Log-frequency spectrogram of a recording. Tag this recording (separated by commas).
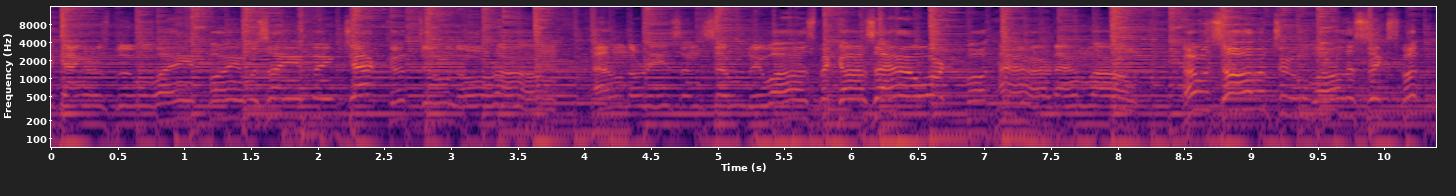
Musical instrument, Bluegrass, Music, Folk music, Singing, Song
